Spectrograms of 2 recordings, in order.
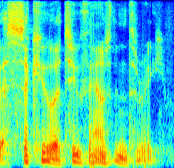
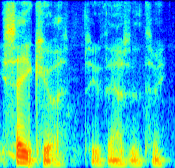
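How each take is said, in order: First: Sakura read quickly as "suh-koo-ruh", first syllable barely there; first reading of a username. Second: Sakura re-said as "SAY-kyoo-ruh", a clear, full first syllable; corrected username reading. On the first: Greeting viewer Sakura on stream, first quick misreading of the name. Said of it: "Sa-, Sakura two thousand and three". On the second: Greeting viewer Sakura on stream, careful corrected re-reading of the name. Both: Shown as a demonstration.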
